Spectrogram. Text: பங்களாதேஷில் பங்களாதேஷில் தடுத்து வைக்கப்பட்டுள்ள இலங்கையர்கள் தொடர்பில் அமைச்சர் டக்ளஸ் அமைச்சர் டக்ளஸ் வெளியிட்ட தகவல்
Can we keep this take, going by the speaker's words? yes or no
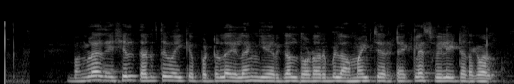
no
